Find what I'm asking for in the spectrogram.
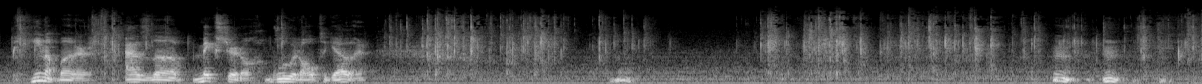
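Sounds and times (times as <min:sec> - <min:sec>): short mouth hum: 0:06.1 - 0:06.5, 0:10.5 - 0:11.8.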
